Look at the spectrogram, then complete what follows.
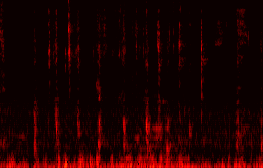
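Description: Wet chewing and lip smacks from a mouthful of boiled egg yolk and curried rice eaten by hand, picked up close on a lapel microphone, with many short sticky mouth clicks.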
